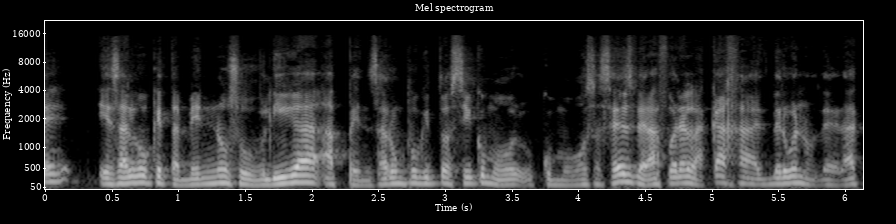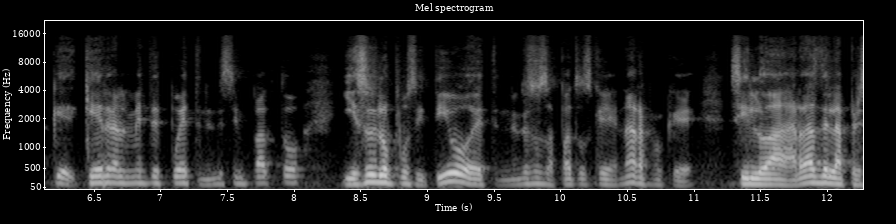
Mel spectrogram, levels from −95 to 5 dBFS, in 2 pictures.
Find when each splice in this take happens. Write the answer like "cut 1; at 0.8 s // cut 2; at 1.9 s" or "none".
none

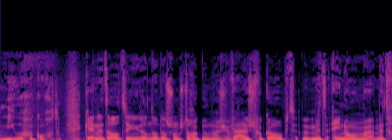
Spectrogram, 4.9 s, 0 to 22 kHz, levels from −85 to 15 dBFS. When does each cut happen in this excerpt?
cut 1; at 2.0 s // cut 2; at 2.5 s // cut 3; at 2.9 s // cut 4; at 3.7 s

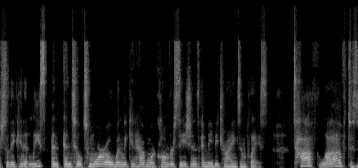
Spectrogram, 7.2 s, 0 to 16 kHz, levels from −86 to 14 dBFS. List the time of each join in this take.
cut 1; at 0.9 s // cut 2; at 4.7 s

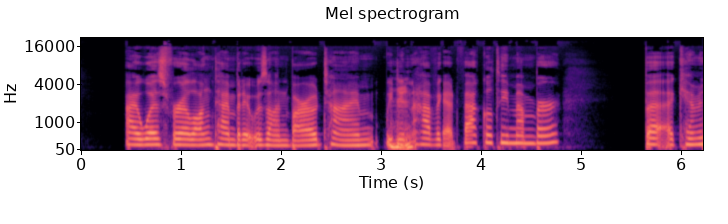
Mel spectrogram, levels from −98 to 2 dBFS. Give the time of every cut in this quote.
cut 1; at 3.6 s

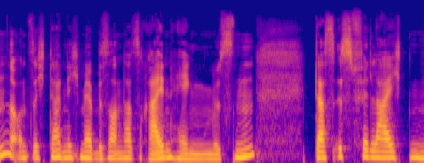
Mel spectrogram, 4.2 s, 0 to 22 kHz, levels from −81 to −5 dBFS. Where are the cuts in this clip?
none

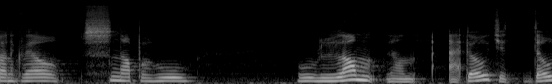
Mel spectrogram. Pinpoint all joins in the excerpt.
cut 1; at 3.9 s // cut 2; at 4.6 s

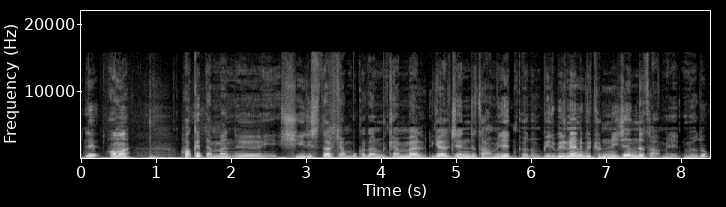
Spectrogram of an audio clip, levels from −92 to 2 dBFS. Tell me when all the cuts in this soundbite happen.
cut 1; at 4.7 s

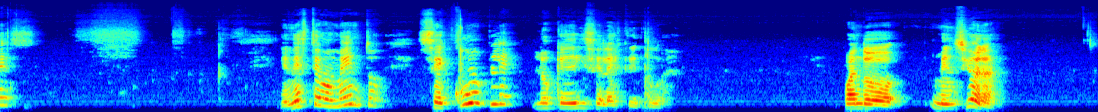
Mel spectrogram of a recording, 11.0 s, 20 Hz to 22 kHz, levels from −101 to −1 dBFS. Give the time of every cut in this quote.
cut 1; at 9.2 s

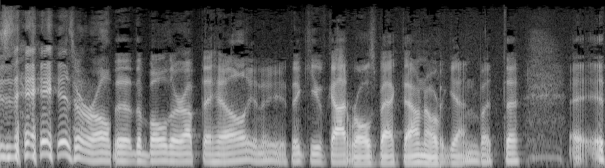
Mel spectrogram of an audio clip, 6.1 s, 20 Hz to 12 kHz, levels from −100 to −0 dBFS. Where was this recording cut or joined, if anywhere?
cut 1; at 1.1 s // cut 2; at 3.5 s // cut 3; at 4.4 s

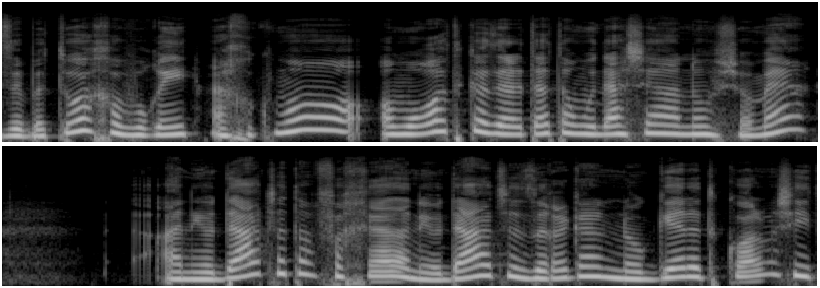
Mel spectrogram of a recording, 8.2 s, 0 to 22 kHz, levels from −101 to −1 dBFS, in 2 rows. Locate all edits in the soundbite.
cut 1; at 1.0 s

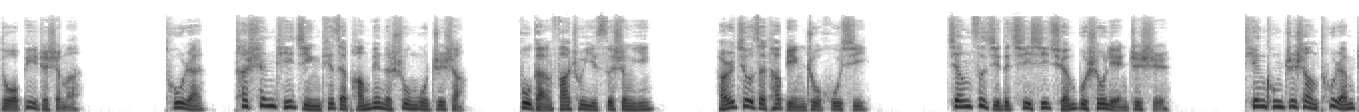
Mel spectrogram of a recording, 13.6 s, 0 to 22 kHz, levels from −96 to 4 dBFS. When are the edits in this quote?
cut 1; at 2.2 s

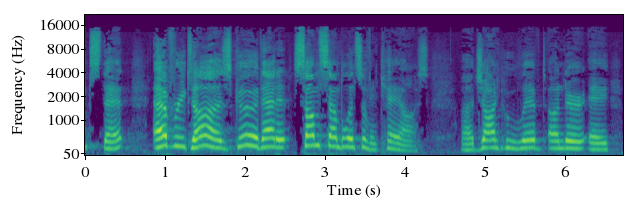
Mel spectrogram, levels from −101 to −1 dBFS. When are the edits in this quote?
cut 1; at 1.3 s // cut 2; at 2.2 s // cut 3; at 2.5 s // cut 4; at 3.6 s // cut 5; at 5.2 s

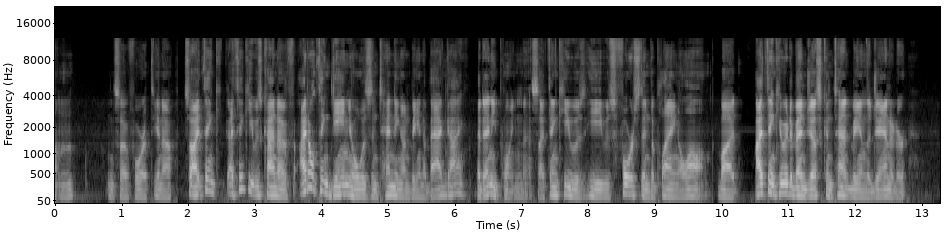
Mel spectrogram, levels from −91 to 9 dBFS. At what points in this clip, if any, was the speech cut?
cut 1; at 1.8 s // cut 2; at 6.2 s // cut 3; at 9.9 s

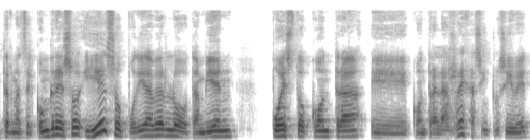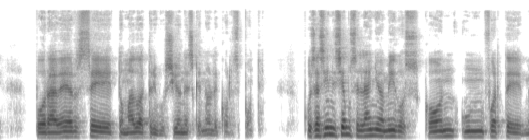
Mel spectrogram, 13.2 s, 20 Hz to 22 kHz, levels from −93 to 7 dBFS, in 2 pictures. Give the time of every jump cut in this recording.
none

